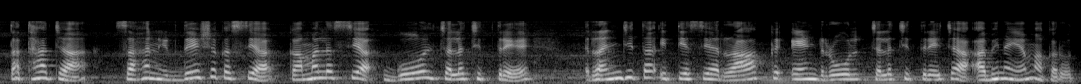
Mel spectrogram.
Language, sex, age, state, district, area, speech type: Sanskrit, female, 45-60, Andhra Pradesh, Kurnool, urban, read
